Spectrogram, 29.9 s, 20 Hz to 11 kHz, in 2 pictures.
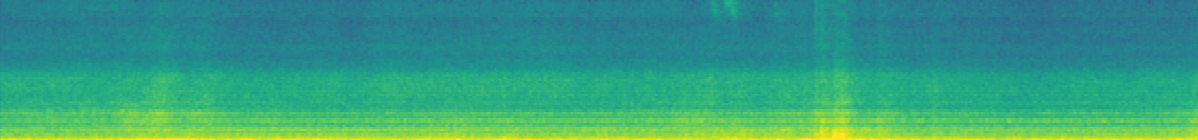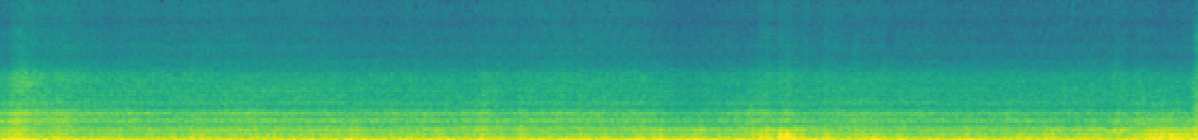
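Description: Inside a Hankyu Takarazuka Line electric train running between stations: the steady rolling rumble of the car on the track. It swells louder for a moment a few times, most strongly about 10 and 15 seconds in.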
